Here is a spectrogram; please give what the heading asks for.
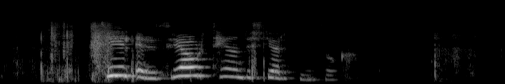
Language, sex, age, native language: Icelandic, female, 21, Icelandic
